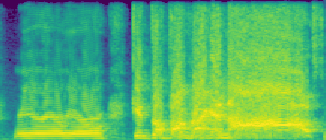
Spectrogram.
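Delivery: high, loud, put-on creature voice shouting; silly cicada screaming to get back inside; yelling cicada. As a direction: screech at them like an angry bug.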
